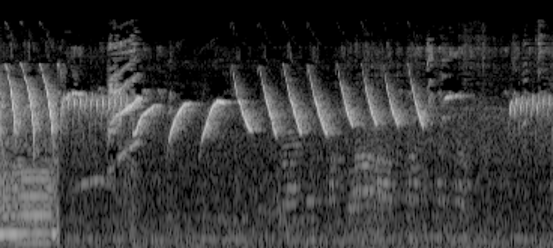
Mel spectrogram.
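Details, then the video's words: Captive male canary singing with a female responding before mating, a breeding lure meant to speed up pairing: a run of quick descending whistled slurs, then rising sweeps and a series of falling notes, ending in a buzzy rolling trill. "Suara Kenari Kawin, Jantan Gacor Ngerek&Betina Ngleper"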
